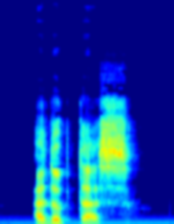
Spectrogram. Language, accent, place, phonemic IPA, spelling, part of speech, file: French, France, Lyon, /a.dɔp.tas/, adoptassent, verb, LL-Q150 (fra)-adoptassent.wav
- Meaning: third-person plural imperfect subjunctive of adopter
